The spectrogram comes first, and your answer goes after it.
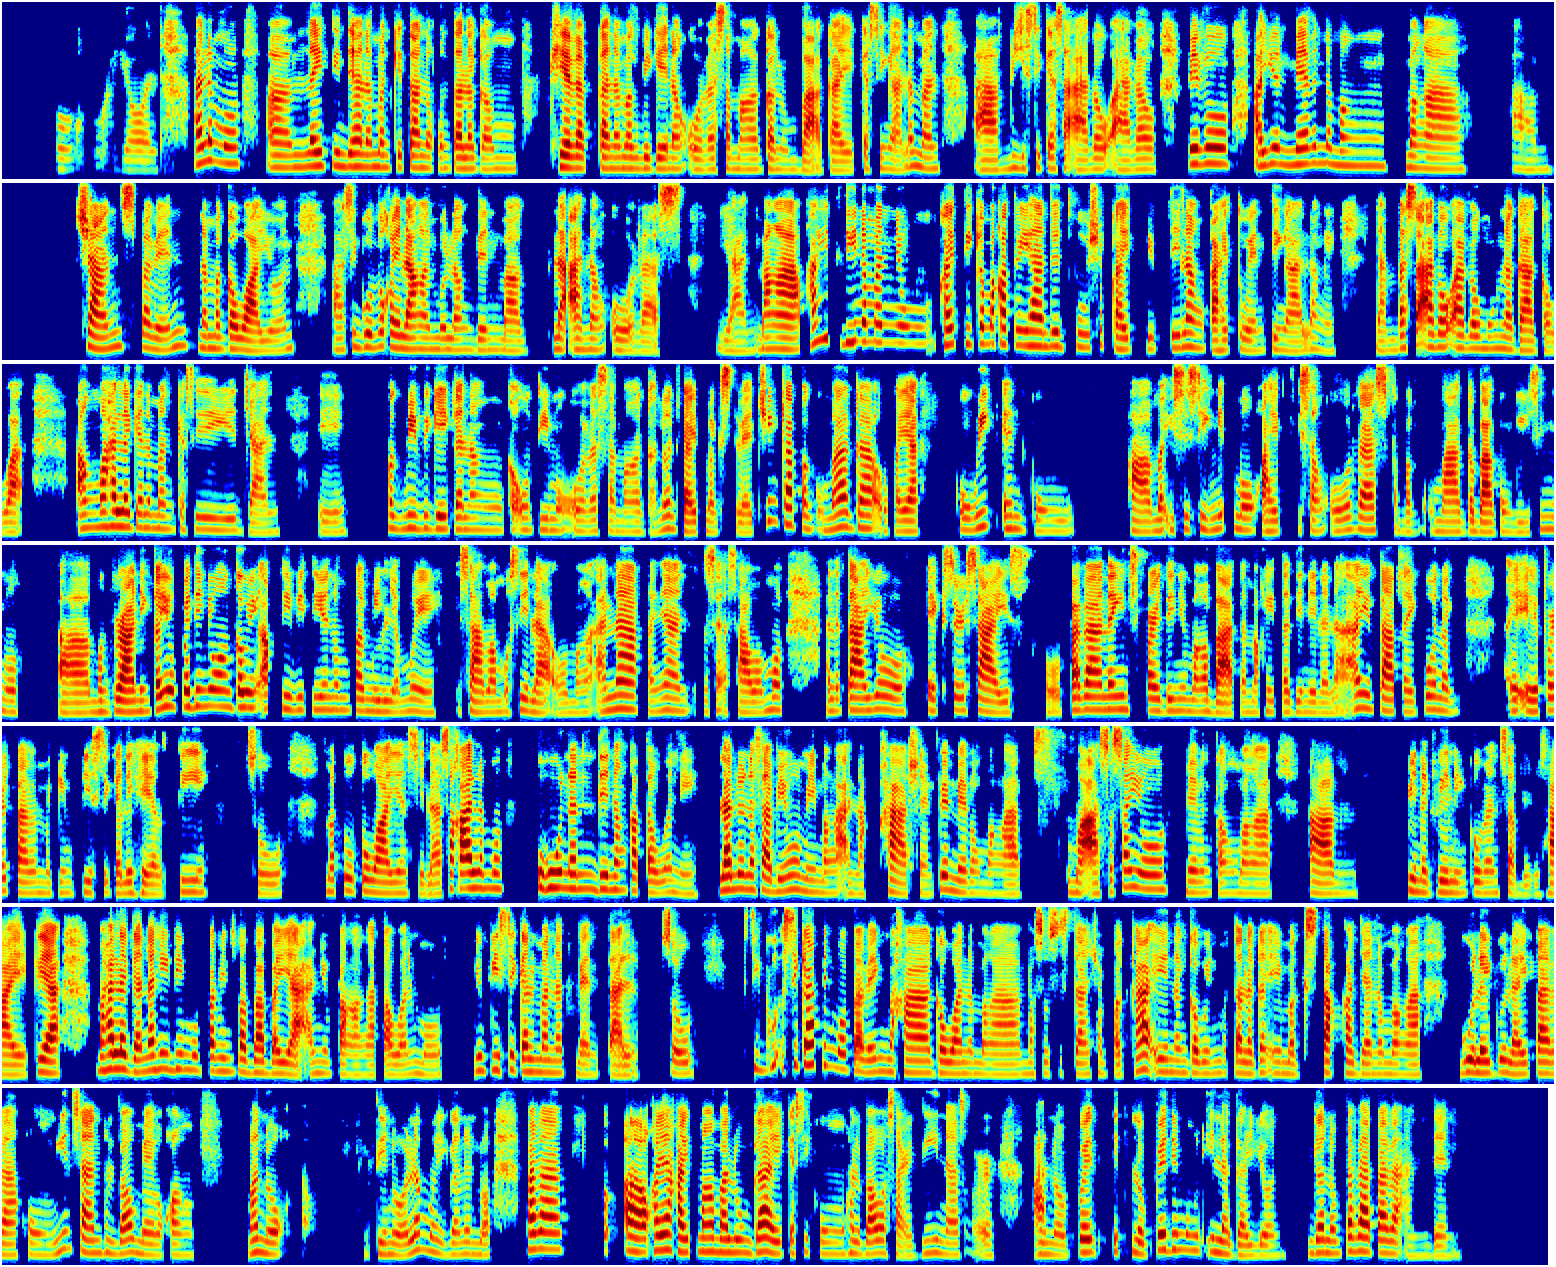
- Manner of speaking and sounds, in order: other animal sound; other background noise; tapping; other noise; dog barking
- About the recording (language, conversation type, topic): Filipino, advice, Paano ko mapapangalagaan ang pisikal at mental na kalusugan ko?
